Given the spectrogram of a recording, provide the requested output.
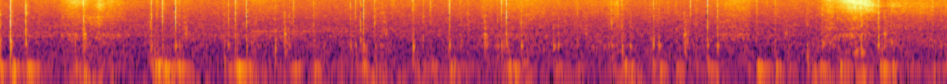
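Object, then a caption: Paperboard perfume box. Long nails tap on the front face of a hollow cream paperboard Chloé perfume box that holds its bottle. The result is a quiet, continuous run of quick, dry taps and clicks with a soft low, hollow thump beneath bright click edges. Each tap dies away almost instantly.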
